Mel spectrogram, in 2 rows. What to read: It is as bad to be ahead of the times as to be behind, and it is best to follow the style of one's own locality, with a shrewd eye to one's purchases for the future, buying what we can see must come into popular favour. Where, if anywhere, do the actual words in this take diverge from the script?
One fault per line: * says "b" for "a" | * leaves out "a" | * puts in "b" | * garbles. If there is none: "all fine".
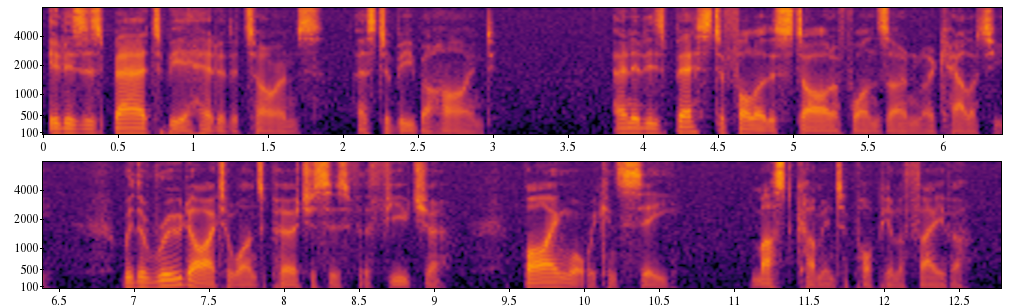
* says "rude" for "shrewd"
